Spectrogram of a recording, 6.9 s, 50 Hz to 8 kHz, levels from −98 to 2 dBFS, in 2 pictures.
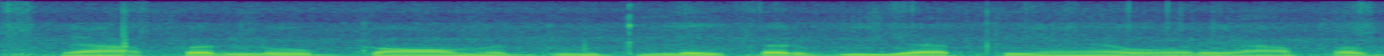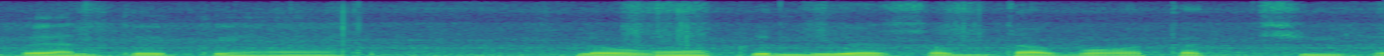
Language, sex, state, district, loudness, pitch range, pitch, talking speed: Hindi, male, Uttar Pradesh, Jalaun, -22 LUFS, 100-105 Hz, 105 Hz, 210 wpm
